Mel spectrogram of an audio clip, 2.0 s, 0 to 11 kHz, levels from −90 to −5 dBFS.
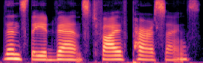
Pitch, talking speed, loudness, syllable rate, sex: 200 Hz, 145 wpm, -17 LUFS, 5.2 syllables/s, female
